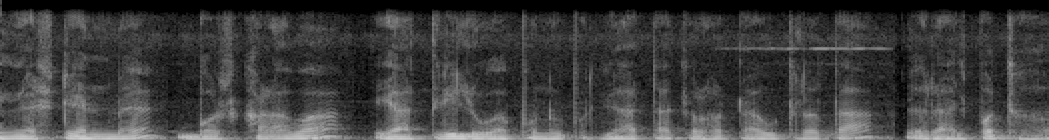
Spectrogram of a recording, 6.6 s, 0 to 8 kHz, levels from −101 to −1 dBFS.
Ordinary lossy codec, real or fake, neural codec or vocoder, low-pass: none; real; none; 7.2 kHz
